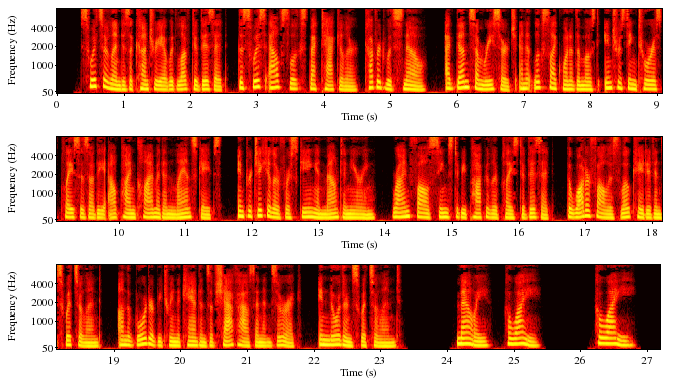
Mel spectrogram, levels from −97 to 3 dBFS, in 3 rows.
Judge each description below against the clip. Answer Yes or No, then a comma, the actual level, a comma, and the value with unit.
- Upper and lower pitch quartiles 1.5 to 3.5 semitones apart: No, average, 4.1 semitones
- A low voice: No, medium, 145 Hz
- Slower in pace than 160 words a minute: No, average, 170 wpm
